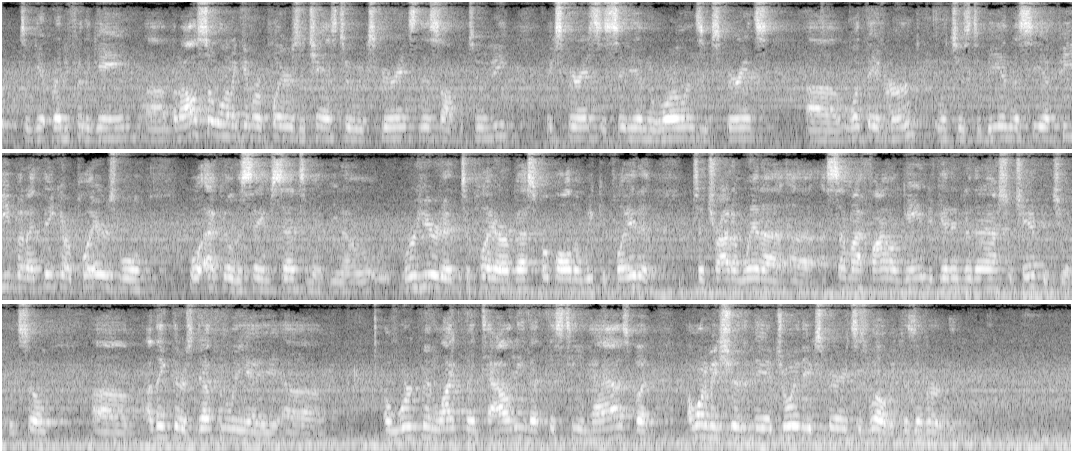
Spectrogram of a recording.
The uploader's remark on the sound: Arrival Press Conference in New Orleans for the Allstate Sugar Bowl.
